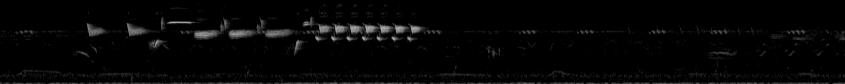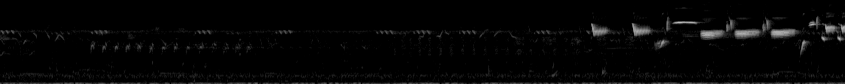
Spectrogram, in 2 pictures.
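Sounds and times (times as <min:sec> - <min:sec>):
bird song: 0:00.0 - 0:16.9.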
